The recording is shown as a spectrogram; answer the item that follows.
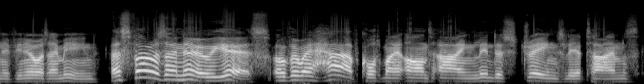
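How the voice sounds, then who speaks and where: An actor playing a busy, reserved middle-aged British diplomat in a video game, speaking in a formal, clipped, wordy way. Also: male voice, fairly high pitch, sharp tone, no room sound, rough recording.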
